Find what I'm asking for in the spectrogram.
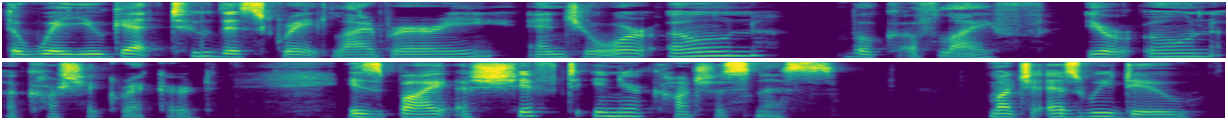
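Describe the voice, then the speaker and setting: A woman narrating a guided meditation as host, in a soothing, deliberate manner with pauses between short phrases. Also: low-pitched, gravelly, a little mellow, no room sound, clean studio sound.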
